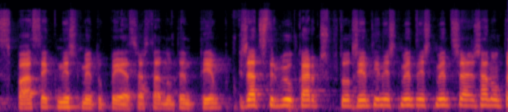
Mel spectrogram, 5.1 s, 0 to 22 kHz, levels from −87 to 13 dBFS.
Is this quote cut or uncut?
cut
